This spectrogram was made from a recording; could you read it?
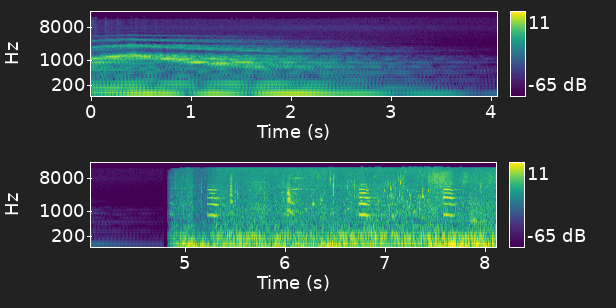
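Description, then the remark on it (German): A low, sustained electronic tone fades into a brief silence, then loud, steady whistling wind and rain noise fills the shore of Lake Constance (Bodensee) at Konstanz, with repeated sharp honking and chirping bird calls throughout. “Der Wind pfeift, es regnet.”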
